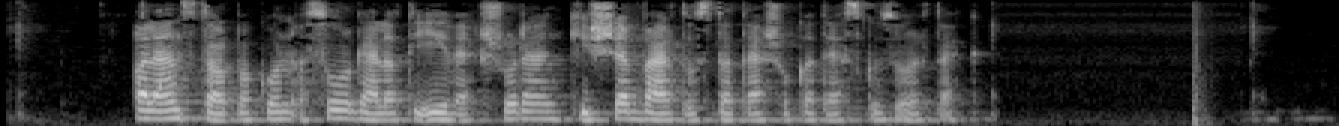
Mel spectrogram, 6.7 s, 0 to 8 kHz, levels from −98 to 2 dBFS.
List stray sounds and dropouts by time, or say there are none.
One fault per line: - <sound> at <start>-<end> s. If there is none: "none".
- thud at 6.0-6.1 s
